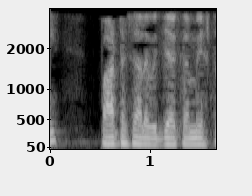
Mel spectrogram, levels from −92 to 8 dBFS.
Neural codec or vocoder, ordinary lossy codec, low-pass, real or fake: none; MP3, 24 kbps; 3.6 kHz; real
